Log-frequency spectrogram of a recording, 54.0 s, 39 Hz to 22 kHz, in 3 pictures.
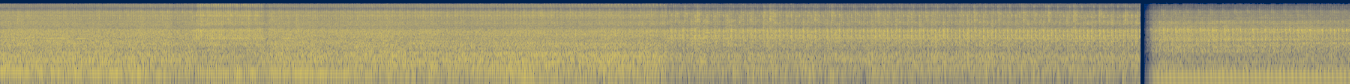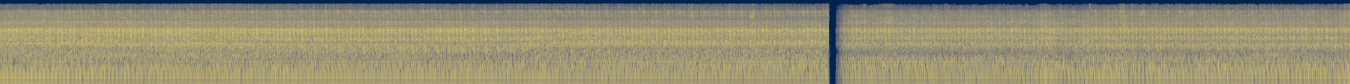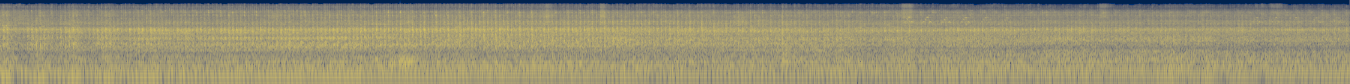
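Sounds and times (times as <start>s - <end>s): diesel tractor engine running: 0.0s - 54.0s.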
